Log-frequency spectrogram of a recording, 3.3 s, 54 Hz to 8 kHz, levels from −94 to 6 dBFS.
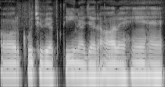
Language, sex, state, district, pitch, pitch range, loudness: Hindi, male, Jharkhand, Ranchi, 105 Hz, 105-110 Hz, -15 LUFS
